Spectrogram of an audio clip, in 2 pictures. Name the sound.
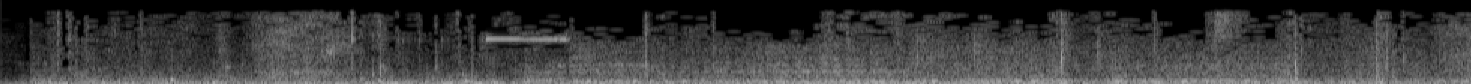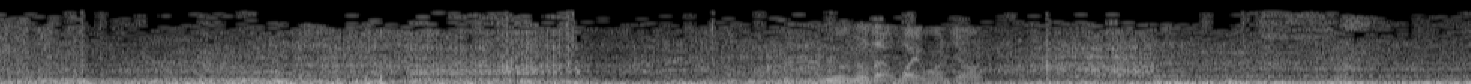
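boat engine running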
